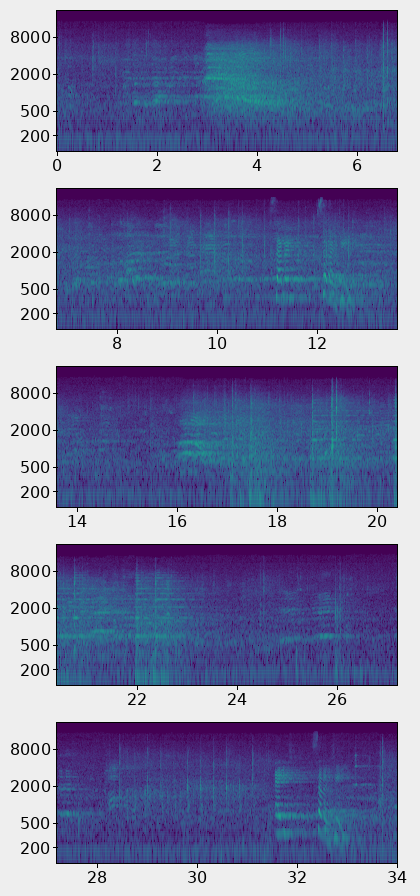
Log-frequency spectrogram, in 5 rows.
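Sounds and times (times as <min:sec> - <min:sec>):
crowd voices and shouts: 0:01.2 - 0:23.7.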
